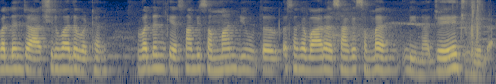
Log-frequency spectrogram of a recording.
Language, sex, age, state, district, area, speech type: Sindhi, female, 45-60, Gujarat, Surat, urban, spontaneous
